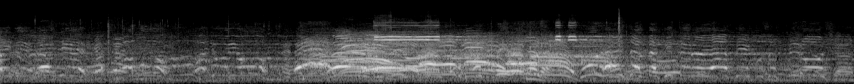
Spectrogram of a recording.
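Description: Several people shouting across a football pitch, their voices overlapping, rising to a loud burst of shouting about three seconds in that lasts a few seconds before easing off.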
